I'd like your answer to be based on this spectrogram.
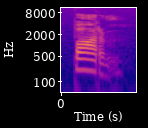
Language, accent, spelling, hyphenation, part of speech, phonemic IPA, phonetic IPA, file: English, US, bottom, bot‧tom, noun / verb / adjective, /ˈbɑ.təm/, [ˈbɑ.ɾəm], En-us-bottom.ogg
- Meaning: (noun) 1. The lowest part of anything 2. The lowest part of anything.: The lowest or last position in a rank 3. The lowest part of anything.: A garment worn to cover the body below the torso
